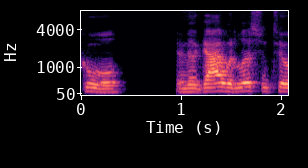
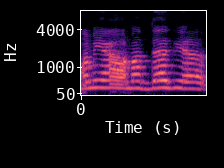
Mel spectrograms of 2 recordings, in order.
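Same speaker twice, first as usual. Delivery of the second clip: very high, far-off ventriloquist's thrown voice; 12 semitones higher than usual. Joking about someone who throws their voice at funerals, the speaker plays it out, thrown voice. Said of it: "I like to throw my voice at funerals".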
